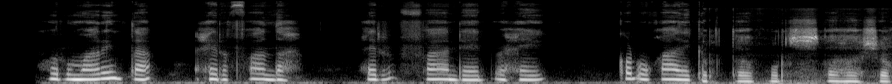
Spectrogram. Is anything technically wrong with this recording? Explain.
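Yes. From 7.03 s to the end at 8.92 s, the speech suddenly drops into a deep, dragged-out register, every syllable stretched and the pitch sinking by roughly seven semitones. This is a section at the wrong speed: that stretch plays at 0.688 times its original rate, so timing and pitch fall together rather than separately. The likely cause is that the final section was rendered against a mismatched clock during editing or playback, slowing it relative to the rest of the clip.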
